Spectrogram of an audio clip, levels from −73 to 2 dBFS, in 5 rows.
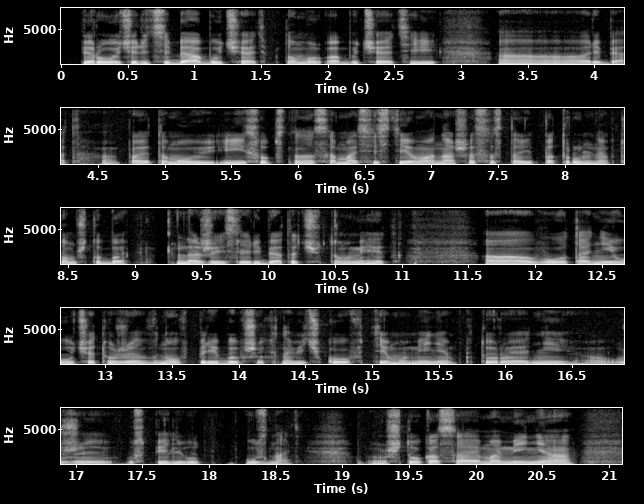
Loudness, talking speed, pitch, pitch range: -17 LUFS, 120 wpm, 110 Hz, 100-125 Hz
